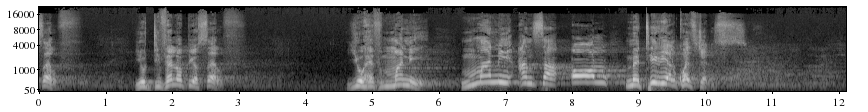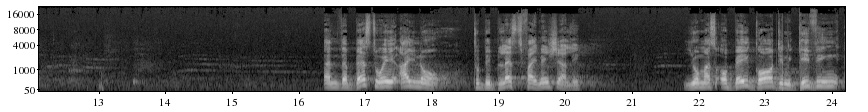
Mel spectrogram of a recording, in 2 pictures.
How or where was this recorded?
large echoing room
